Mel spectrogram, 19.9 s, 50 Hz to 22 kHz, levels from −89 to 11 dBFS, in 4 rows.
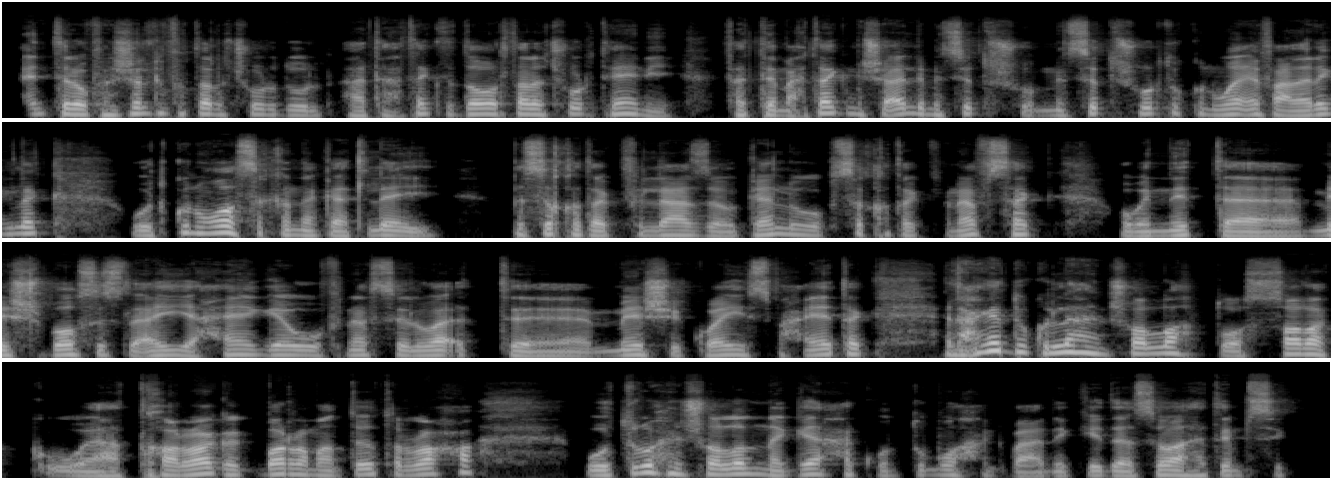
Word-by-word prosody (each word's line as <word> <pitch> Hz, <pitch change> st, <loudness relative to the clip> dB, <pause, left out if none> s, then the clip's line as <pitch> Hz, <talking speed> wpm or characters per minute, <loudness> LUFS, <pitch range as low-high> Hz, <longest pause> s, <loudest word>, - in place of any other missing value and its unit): أنت 155 Hz, 0 st, -7 dB
لو 145 Hz, -, +7 dB
فشلت 150 Hz, +6 st, -2 dB
في 160 Hz, -, -10 dB
ال3 155 Hz, -4 st, -1 dB
شهور 145 Hz, -, -5 dB
دُول 125 Hz, -2 st, -6 dB
هتحتاج 115 Hz, +7 st, -5 dB
تدوّر 150 Hz, 0 st, +3 dB
3 145 Hz, -2 st, +1 dB
شهور 155 Hz, -, -3 dB
تاني، 150 Hz, -10 st, -3 dB, 0.2 s
فأنت -, -, -2 dB
محتاج 175 Hz, 0 st, +1 dB
مش 150 Hz, -, 0 dB
أقل 145 Hz, -, +4 dB
من -, -, -6 dB
6 155 Hz, +3 st, -4 dB
شهو -, -, -6 dB
من 120 Hz, -, -9 dB
6 160 Hz, +6 st, -2 dB
شهور 160 Hz, 0 st, -3 dB
تكون 150 Hz, -, -11 dB
واقف 145 Hz, 0 st, +1 dB
على 120 Hz, -, +4 dB
رجلك 165 Hz, +5 st, -1 dB, 0.2 s
وتكون 125 Hz, +10 st, -3 dB
واثق 180 Hz, -6 st, +5 dB
إنك 120 Hz, -4 st, -3 dB
هتلاقي 110 Hz, 0 st, 0 dB, 0.3 s
بثقتك -, -, +1 dB
في -, -, -10 dB
الله 120 Hz, +1 st, 0 dB
عز 120 Hz, -2 st, +1 dB
وجل 130 Hz, +8 st, -2 dB
وبثقتك 125 Hz, -4 st, -4 dB
في -, -, -18 dB
نَفْسك، -, -, +1 dB, 0.3 s
وبإن 110 Hz, +2 st, -3 dB
أنت 105 Hz, -6 st, +1 dB
مش 125 Hz, +2 st, +2 dB
باصص 135 Hz, -1 st, +2 dB
لأي 125 Hz, +1 st, +2 dB
حاجة 135 Hz, -1 st, 0 dB
وفي 125 Hz, 0 st, -2 dB
نَفْس 130 Hz, -, -2 dB
الوقت 125 Hz, 0 st, 0 dB, 0.3 s
ماشي 125 Hz, +1 st, +2 dB
كويس 130 Hz, +3 st, -1 dB
في -, -, -11 dB
حياتك، 145 Hz, +3 st, 0 dB, 0.2 s
الحاجات 235 Hz, +5 st, +6 dB
دي 205 Hz, -, -1 dB
كُلّها 190 Hz, +1 st, +4 dB
إن 165 Hz, -, -3 dB
شاء 160 Hz, -, +3 dB
الله 175 Hz, +1 st, +4 dB
هتوصّلك، 150 Hz, +6 st, +1 dB
وهتخرّجك 125 Hz, +6 st, +2 dB
برّه 150 Hz, -1 st, +6 dB
منطقة 140 Hz, +4 st, -2 dB
الراحة، 155 Hz, +7 st, +2 dB, 0.4 s
وتروح 160 Hz, +10 st, +2 dB
إن -, -, +1 dB
شاء 145 Hz, 0 st, +3 dB
الله 155 Hz, 0 st, +5 dB
لنجاحك 145 Hz, 0 st, -2 dB
وطموحك 130 Hz, +4 st, -8 dB
بعد 100 Hz, +2 st, -2 dB
كده، 115 Hz, +1 st, -2 dB
سواء 130 Hz, -1 st, +3 dB
هتمسك 120 Hz, +1 st, -4 dB
135 Hz, 215 wpm, -24 LUFS, 120-155 Hz, 0.4 s, لو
